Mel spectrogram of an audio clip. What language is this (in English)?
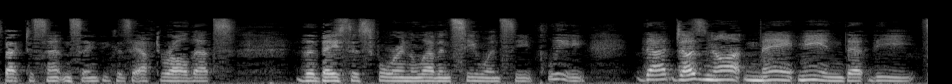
English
